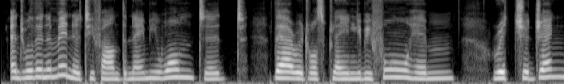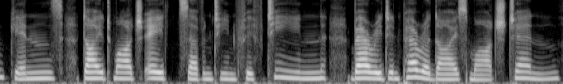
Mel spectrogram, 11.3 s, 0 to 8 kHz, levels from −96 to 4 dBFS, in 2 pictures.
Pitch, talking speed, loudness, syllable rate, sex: 220 Hz, 140 wpm, -19 LUFS, 4.6 syllables/s, female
